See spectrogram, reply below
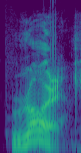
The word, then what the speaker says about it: Roark: Did I say it right? – Roark. – Roark. Yeah. Roark. – Just like me. I'm saying too much A in it. It's yes. Just Roark.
